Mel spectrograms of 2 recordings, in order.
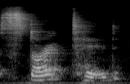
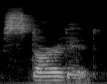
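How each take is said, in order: First: The middle consonant is a clear T sound. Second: The middle consonant sounds like a soft D. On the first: "instead of started" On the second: "you will hear started. It sounds like D"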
